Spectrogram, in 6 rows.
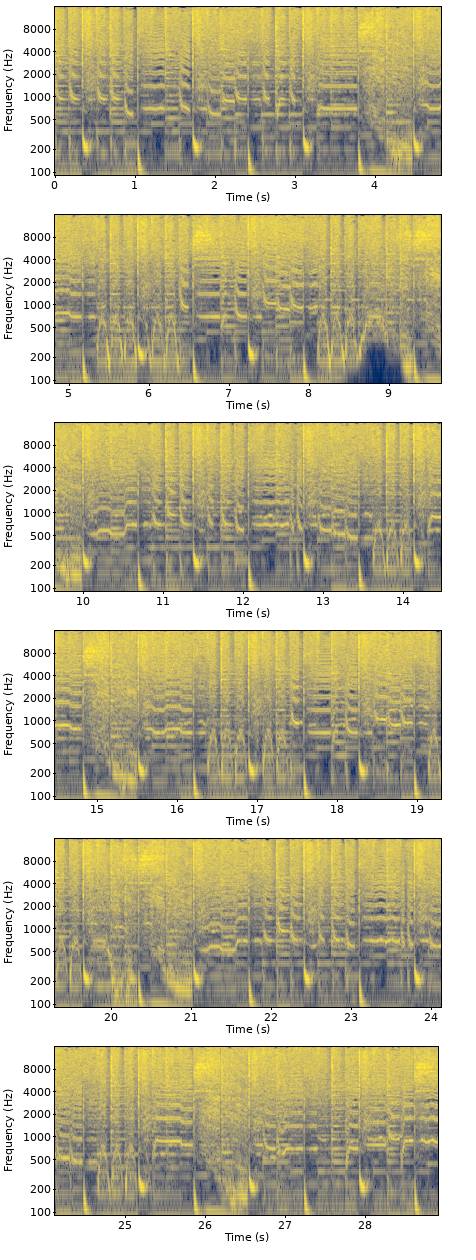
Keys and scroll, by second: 5.9-8.3 typing, 6.7 Tab, 9.3 Left, 10.5 v, 12.0 a, 13.2 i, 15.5 shift+v, 16.9-17.7 typing, 17.9 Tab, 19.8 Tab, 20.2 v, 21.3 Left, 23.9 shift+super+F9, 24.5-27.8 typing, 26.6 super+space, 26.7 super+space, 26.8 super+space, 26.9 super+space, 27.9 super+space, 28.1 super+space, 28.2 super+space, 28.3 super+space.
